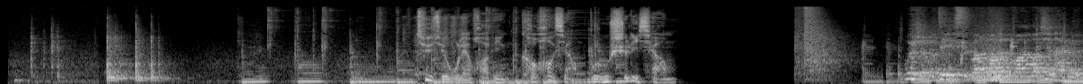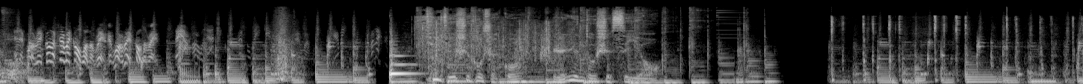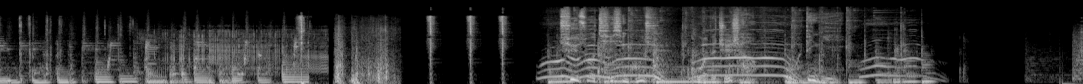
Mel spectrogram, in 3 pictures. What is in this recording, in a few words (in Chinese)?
男 TVC广告 个性时尚, 时尚质感 科技时尚; 跨境眼创意视频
